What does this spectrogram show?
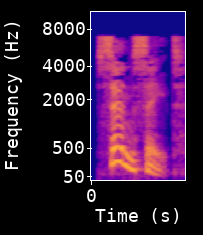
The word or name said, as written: sensate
